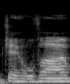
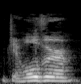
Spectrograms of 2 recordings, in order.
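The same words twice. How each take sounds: First: "Jehovah" stressed on the final syllable, je-ho-VAH; last-syllable stress. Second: Said in the usual way. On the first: Shown as a demonstration. Preacher showing the original pronunciation, "Jehovah" with final-syllable stress. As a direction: put the emphasis at the end of "Jehovah". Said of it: "with the emphasis on the last syllable". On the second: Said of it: "reasonably convinced Jehovah is right".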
